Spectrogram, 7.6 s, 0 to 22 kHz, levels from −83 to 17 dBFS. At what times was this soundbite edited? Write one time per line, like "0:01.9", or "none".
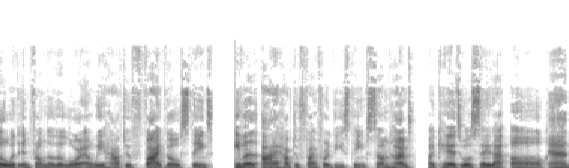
0:02.2
0:05.6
